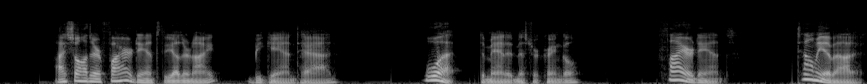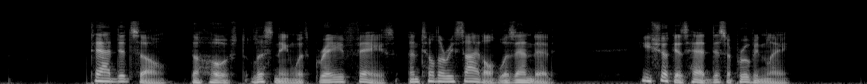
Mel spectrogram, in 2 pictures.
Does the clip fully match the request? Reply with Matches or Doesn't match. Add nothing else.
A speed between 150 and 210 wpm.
Doesn't match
